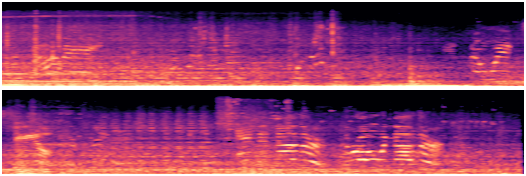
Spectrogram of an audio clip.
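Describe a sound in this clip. A truck engine idles with a low rumble.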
